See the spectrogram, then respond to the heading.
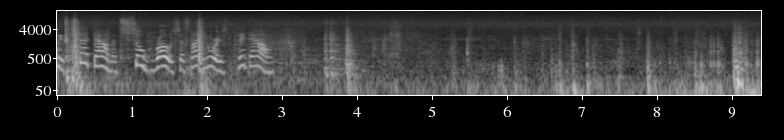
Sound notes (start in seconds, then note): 6.1 floor creaks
